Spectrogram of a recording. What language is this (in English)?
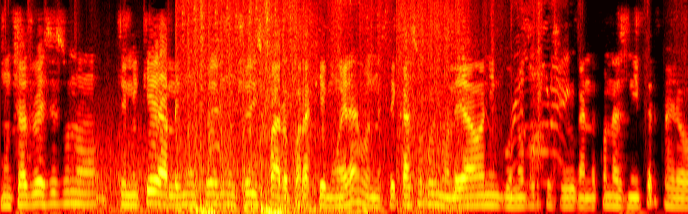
Spanish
